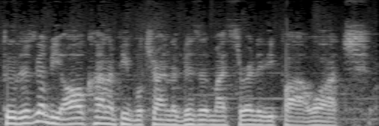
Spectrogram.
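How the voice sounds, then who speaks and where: A young man streams a video game, offering casual, slangy, informal live commentary. His voice is medium-pitched and quick-paced, with game music behind him and slightly dull stream audio.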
